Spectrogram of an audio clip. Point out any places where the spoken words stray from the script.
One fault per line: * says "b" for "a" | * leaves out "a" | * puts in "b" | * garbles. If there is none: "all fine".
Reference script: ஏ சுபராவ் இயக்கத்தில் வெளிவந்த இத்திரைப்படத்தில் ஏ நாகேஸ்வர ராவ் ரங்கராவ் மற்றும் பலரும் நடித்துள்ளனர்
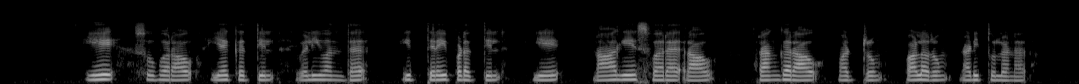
all fine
